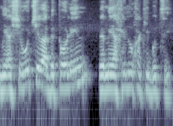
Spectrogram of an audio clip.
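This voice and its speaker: In an Israeli accent, a man with a fairly high pitch and a dark, mellow tone speaks at a very slow pace. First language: Hebrew. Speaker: brother of the deceased. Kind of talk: memorial speech. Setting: video call.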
